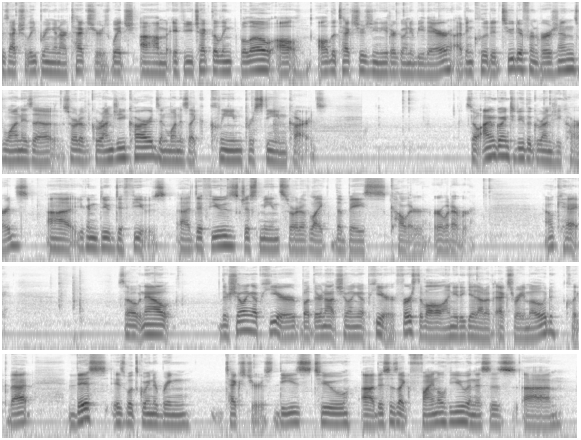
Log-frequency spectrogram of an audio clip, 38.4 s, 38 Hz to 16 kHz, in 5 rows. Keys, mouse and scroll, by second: 0.0 click, 18.5 click, 20.0-20.6 scroll down 3, 20.6-21.0 scroll up 4, 21.8 click, 23.0 scroll down 1, 24.0 Tab, 24.6 scroll down 3, 25.1 middle click, 25.4-26.0 scroll down 1, 29.3 click, 34.8 click.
